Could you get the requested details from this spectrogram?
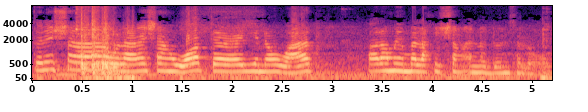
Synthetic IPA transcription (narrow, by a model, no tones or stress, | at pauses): k̪ɐnoʃawɐlaːnɐʃaŋwɔt̪jʊnowwɐt̪̚ | paːɾɐŋmɐjmɐlɐkɪʃɐŋʔɐ̰nod̪onsɐlo̰ʔob̚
